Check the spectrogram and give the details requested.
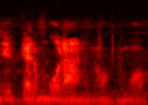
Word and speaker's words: Edgar Morin: de nombre edgar morin o si nos queremos poner apropiados con la pronunciación iker morán es de origen francés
